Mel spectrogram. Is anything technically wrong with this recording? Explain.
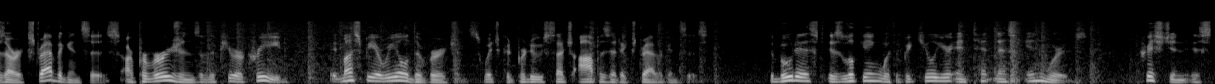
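Yes. From 1.94 to 2.91 s the speech shows the noise suppressor catching up. Background noise jumps by about 25 dB around 2 s, and the suppressor's noise estimate trails that rise. The new noise comes through with less reduction at first, then sinks by about 9 dB over roughly a second as the estimate adapts. On a spectrogram, the broadband noise floor appears bright at the jump and fades across that window. The waveform's floor visibly shrinks.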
